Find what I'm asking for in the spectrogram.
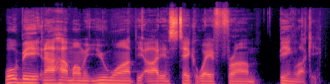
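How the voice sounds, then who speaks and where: A man's voice: on the low side, brisk, dark tone. A man co-hosting a podcast, telling stories with dry, wry humor. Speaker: podcast co-host. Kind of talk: casual podcast chat.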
